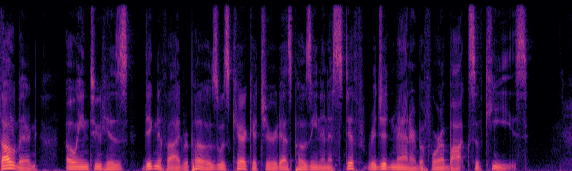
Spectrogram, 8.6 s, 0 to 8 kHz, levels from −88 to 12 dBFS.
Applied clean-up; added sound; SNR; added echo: none; none; none; none.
